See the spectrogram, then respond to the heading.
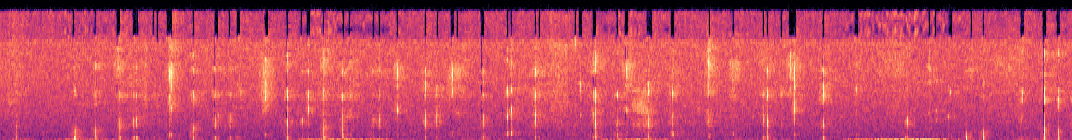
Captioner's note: quick tongue clicking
